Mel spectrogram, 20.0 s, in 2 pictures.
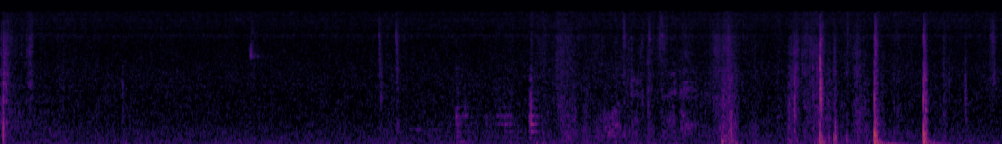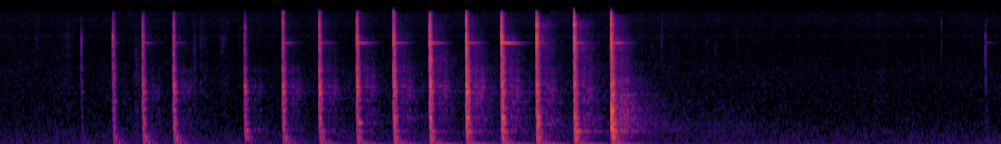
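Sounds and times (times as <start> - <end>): hammer nailing into wood: 11.1 - 16.5.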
